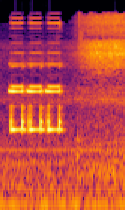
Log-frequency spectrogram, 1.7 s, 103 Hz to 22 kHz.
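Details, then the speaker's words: Puritan Bennett 560 ventilator demonstration setup, circuit deliberately disconnected: rapid high-pitched electronic beeps, audible plus visual "patient disconnect" alarm, then quiet room; ventilator patient disconnect alarm. "but it says patient disconnect right there you notice that there is an audible alarm as well as a visual alarm"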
